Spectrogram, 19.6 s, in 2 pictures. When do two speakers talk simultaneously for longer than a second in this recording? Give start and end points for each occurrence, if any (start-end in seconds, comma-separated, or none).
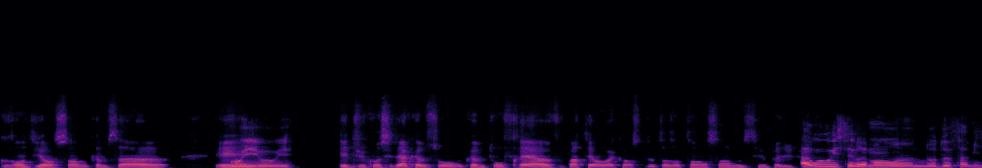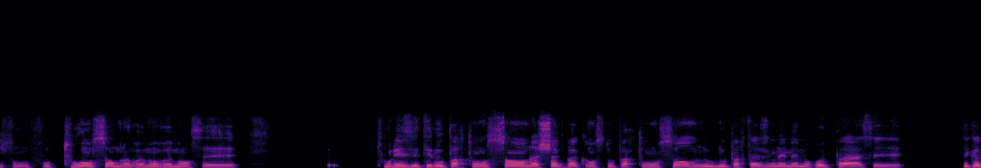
none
